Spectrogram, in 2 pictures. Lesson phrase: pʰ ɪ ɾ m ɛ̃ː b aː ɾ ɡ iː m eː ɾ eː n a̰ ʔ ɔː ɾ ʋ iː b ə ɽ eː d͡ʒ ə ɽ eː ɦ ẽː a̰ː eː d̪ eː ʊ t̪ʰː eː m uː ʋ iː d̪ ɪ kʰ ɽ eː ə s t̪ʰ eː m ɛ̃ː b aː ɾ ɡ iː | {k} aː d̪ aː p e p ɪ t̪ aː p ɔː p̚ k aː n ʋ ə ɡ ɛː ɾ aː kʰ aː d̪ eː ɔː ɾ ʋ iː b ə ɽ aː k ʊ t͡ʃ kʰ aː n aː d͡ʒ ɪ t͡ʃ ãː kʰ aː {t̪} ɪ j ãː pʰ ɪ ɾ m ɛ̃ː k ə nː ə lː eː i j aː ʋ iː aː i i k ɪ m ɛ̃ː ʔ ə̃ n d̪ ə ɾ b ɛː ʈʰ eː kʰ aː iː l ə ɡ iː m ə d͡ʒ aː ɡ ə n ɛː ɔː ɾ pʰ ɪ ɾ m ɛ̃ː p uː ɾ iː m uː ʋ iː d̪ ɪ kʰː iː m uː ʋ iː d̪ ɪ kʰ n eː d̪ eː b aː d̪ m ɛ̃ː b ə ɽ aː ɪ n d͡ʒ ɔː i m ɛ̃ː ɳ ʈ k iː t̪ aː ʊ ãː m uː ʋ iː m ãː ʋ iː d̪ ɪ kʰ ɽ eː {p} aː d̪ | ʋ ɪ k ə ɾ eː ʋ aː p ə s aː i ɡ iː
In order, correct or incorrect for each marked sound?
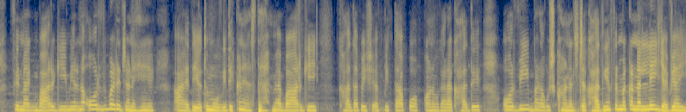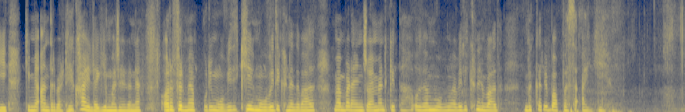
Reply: incorrect: kʰ, incorrect: d̪, incorrect: b

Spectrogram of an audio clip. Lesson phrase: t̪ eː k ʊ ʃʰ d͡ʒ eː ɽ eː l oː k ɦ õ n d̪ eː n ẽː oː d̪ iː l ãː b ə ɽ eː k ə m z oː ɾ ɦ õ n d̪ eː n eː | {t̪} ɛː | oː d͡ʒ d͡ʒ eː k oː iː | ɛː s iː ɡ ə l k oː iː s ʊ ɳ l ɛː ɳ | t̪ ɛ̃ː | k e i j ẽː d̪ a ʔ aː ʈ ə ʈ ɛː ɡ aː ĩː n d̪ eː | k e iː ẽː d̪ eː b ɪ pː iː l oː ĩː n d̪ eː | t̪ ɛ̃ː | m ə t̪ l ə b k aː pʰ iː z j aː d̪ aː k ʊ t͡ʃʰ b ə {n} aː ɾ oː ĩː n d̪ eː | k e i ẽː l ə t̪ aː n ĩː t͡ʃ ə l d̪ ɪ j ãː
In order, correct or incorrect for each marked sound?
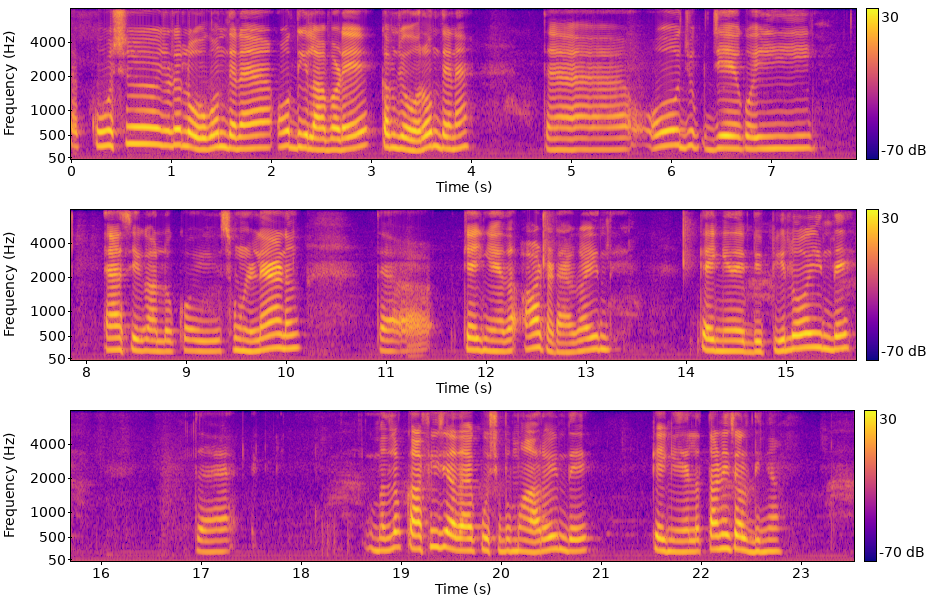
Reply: correct, incorrect: m

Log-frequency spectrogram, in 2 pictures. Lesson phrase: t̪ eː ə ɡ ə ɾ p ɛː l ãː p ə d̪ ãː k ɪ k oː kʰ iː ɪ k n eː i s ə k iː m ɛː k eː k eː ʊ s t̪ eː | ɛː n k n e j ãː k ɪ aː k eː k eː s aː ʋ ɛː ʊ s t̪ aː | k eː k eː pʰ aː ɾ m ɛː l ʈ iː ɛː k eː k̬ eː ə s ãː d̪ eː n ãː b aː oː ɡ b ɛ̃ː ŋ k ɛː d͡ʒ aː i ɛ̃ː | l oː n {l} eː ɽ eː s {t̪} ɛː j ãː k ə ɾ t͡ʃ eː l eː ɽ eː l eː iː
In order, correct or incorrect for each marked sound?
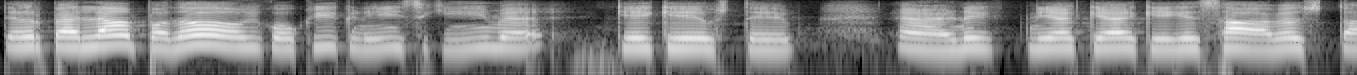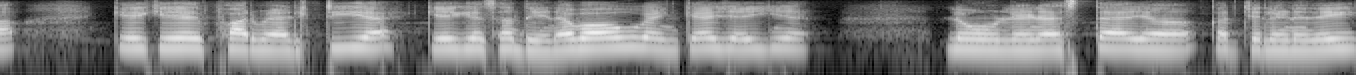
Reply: correct, correct

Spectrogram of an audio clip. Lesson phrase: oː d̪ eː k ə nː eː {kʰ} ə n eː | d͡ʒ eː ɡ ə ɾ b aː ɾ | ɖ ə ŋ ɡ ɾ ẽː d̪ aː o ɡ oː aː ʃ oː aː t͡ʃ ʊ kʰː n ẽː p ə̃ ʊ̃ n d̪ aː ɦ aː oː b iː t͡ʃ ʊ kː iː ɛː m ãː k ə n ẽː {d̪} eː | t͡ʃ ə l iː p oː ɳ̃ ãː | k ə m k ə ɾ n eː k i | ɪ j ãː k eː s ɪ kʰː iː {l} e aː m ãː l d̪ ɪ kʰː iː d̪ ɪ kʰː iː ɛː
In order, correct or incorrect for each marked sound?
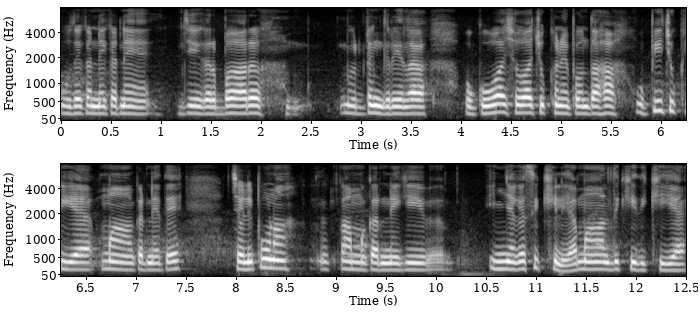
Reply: incorrect: k, incorrect: t̪, correct

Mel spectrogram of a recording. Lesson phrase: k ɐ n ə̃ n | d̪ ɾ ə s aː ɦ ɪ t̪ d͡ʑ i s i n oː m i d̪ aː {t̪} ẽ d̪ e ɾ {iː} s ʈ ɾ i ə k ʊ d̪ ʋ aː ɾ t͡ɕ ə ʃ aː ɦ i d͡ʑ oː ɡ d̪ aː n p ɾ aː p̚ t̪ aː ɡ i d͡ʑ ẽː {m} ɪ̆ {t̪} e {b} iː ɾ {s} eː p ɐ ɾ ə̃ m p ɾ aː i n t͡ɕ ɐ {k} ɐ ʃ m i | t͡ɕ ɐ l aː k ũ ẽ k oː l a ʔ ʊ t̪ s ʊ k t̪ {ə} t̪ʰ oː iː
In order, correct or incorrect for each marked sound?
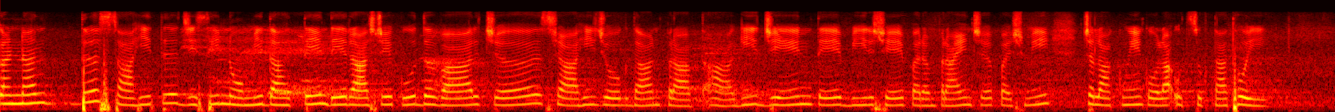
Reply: correct, incorrect: aː, incorrect: n, correct, correct, incorrect: ʃ, incorrect: p, incorrect: a

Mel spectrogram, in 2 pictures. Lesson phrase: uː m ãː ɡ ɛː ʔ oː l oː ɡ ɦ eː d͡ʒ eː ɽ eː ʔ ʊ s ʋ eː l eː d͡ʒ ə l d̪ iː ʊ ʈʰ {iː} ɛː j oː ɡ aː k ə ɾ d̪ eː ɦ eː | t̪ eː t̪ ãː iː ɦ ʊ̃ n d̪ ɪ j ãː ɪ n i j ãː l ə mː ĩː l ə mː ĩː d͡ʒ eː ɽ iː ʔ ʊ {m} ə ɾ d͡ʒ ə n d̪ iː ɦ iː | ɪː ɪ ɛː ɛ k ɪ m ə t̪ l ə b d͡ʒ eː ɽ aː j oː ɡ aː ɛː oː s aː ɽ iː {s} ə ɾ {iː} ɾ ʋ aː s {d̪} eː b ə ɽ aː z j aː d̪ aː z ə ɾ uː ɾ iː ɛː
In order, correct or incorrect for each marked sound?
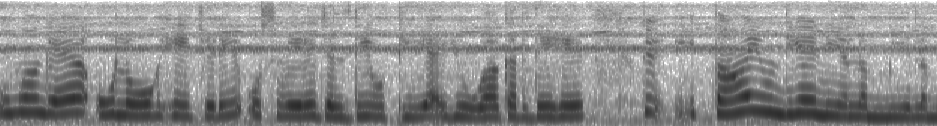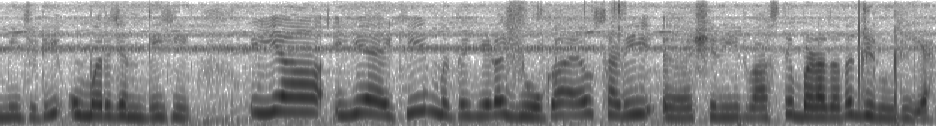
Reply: correct, correct, incorrect: ʃ, correct, incorrect: t̪

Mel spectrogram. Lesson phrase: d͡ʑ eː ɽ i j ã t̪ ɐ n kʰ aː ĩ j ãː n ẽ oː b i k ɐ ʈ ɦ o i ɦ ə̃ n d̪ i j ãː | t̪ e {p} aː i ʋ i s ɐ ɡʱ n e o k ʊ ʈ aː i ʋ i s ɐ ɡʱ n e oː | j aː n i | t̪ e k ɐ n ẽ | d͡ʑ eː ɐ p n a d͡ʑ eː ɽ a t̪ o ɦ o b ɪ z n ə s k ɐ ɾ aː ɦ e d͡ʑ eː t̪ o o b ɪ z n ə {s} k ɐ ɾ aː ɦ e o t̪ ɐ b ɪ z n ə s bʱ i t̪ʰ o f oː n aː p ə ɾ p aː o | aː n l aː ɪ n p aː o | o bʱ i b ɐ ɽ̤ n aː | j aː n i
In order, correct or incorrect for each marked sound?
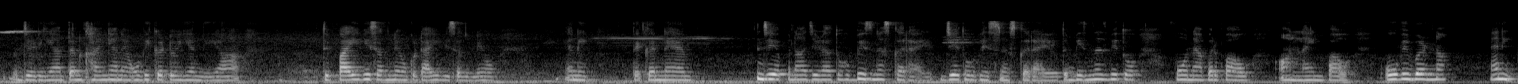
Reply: correct, correct

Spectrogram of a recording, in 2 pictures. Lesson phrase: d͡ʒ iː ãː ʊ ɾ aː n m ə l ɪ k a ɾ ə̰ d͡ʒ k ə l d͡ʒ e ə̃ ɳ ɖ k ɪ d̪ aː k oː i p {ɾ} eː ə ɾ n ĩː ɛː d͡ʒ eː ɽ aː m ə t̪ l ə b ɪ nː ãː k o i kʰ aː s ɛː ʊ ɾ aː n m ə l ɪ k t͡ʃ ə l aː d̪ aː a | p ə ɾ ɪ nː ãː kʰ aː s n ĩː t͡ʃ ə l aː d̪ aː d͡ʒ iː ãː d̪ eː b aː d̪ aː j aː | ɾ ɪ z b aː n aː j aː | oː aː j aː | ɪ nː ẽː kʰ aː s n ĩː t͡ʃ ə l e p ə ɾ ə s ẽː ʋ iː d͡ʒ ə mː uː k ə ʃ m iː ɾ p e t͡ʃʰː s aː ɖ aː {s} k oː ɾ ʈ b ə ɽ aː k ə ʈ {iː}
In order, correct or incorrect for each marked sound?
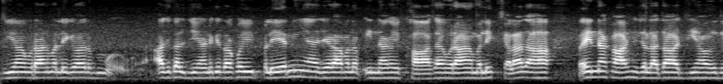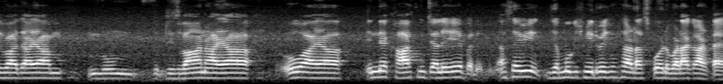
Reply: incorrect: l, correct, incorrect: ɛː

